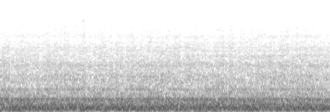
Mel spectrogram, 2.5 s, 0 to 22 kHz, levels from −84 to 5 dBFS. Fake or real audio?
real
